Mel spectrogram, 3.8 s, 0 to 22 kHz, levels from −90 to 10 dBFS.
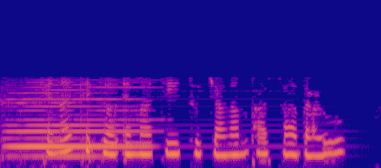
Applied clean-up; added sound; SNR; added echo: classical method spectral subtraction.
